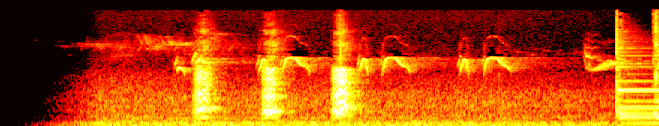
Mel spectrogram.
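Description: A dog barks three times, about half a second apart, over chirping birdsong and a faint outdoor background that fades in at the start.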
